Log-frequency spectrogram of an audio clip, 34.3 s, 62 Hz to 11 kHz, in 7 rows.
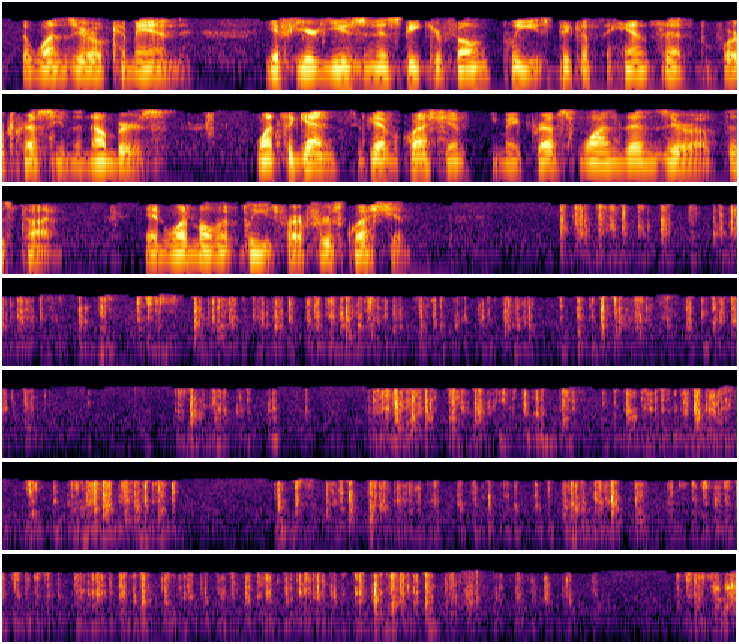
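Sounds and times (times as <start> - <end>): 
speech: 0.1 - 10.2, 10.8 - 12.6
fast typing on a computer keyboard: 13.5 - 19.9, 20.7 - 25.7, 26.3 - 34.2.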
